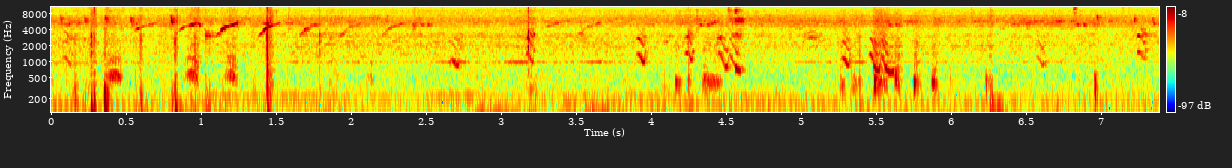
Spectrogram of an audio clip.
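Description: Scattered soft bird chirps and short calls, with a quick run of high downward-sliding notes in the first second and a half and more brief calls later, punctuated by a few sharp clicks.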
